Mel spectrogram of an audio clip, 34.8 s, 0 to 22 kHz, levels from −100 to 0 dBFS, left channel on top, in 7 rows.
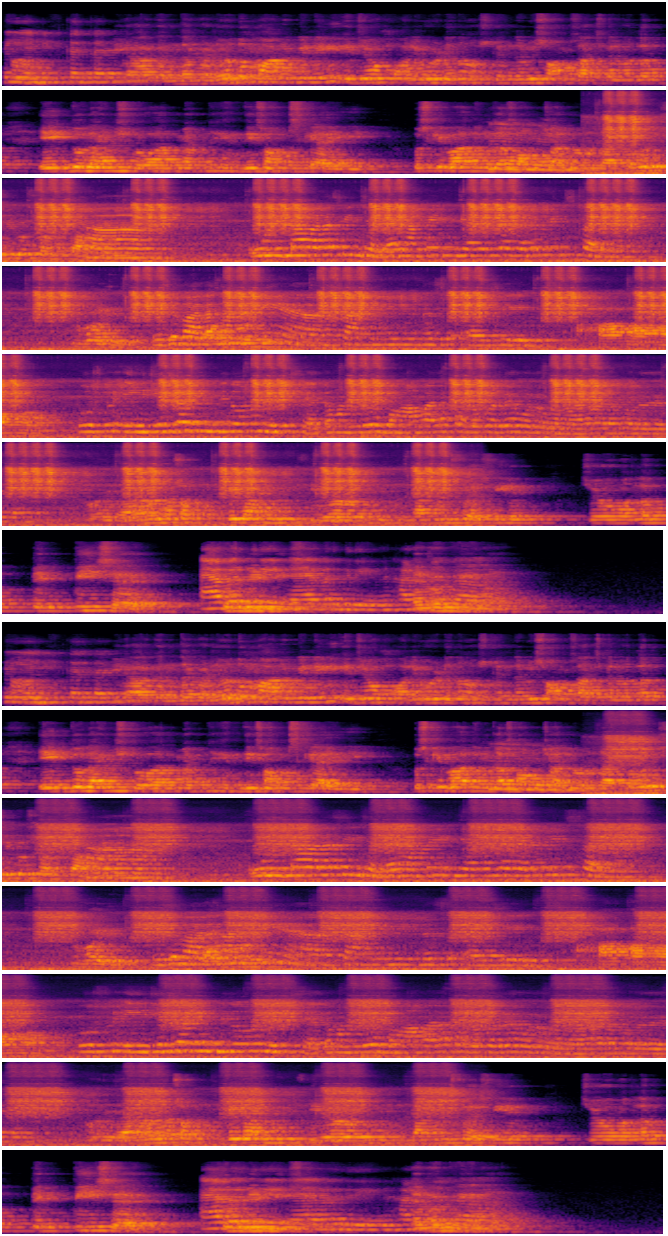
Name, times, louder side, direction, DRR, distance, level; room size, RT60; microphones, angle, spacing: voice 1, 0.0-1.0 8.6-9.3 10.6-11.1 11.8-14.7 16.1-18.9 20.5-25.1 27.2-27.5 31.3-33.6, left 1 dB, 30° left, -1 dB, 2.0 m, -29 dB
voice 2, 0.8-4.9 5.2-7.7 8.1-11.0 11.5-11.7 15.4-16.0 16.4-17.0 19.2-20.3 25.5-28.8 29.2-31.0 31.5-32.3 32.9-33.7, equal, 35° right, -3 dB, 3.4 m, -28 dB
Insect, 9.3-28.5, left 5 dB, 50° left, 2.1 m, -27 dB
15.0 x 6.6 x 4.5 m, 0.91 s
head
